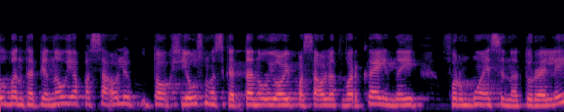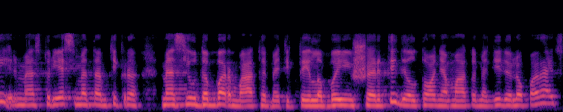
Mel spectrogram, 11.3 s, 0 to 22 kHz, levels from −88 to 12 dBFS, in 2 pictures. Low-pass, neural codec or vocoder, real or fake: 7.2 kHz; none; real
